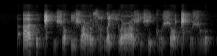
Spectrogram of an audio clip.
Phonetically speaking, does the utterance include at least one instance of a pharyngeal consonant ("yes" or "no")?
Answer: yes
